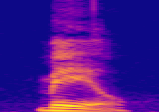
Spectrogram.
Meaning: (adjective) 1. Belonging to the sex which typically produces sperm, or to the gender which is typically associated with it 2. Characteristic of this sex/gender. (Compare masculine, manly.)
- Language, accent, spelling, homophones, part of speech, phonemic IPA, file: English, US, male, mail, adjective / noun, /meɪl/, En-us-male.ogg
